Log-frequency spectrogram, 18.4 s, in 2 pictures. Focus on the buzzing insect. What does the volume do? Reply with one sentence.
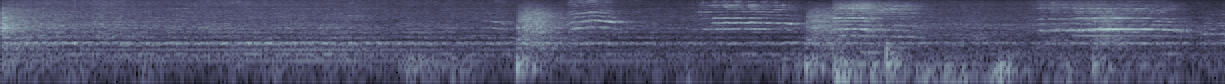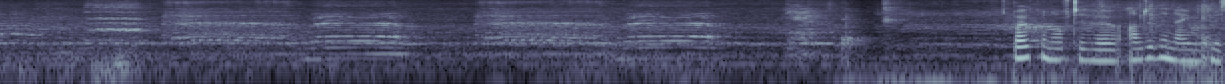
The loudness of the buzzing insect goes down.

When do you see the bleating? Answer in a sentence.
You can hear the bleating from 3.6 to 14.6 s.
